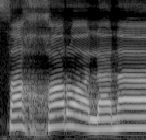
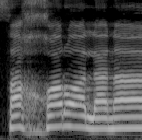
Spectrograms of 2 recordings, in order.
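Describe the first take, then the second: The two takes are said the same way.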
